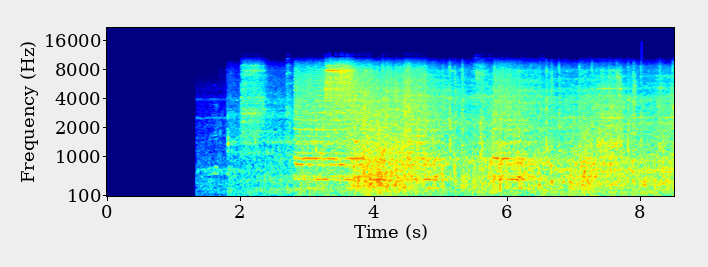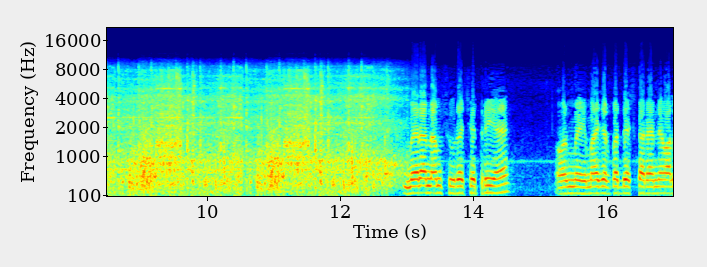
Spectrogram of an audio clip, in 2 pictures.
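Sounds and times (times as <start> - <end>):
passenger train passing: 1.4 - 13.6
held tones: 2.8 - 11.8.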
